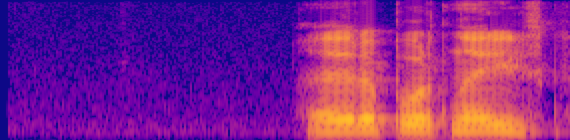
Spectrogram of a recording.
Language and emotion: Russian, neutral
